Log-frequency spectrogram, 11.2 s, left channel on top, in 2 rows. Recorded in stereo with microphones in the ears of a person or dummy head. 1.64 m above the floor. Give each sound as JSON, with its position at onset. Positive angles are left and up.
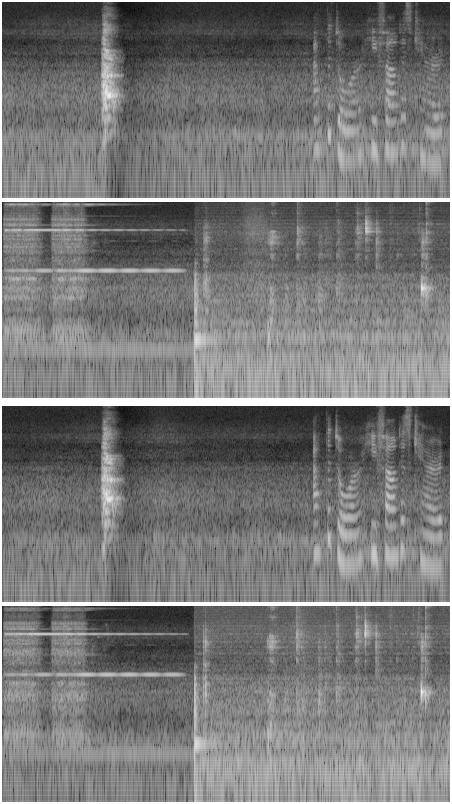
{"t": 1.2, "sound": "a dog barking", "side_deg": 0, "distance_m": 2.5}
{"t": 3.9, "sound": "a woman speaking", "side_deg": -45, "distance_m": 0.9}
{"t": 5.6, "sound": "a phone ringing", "side_deg": -20, "distance_m": 3.0}
{"t": 8.0, "sound": "chewing", "side_deg": -70, "distance_m": 1.2}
